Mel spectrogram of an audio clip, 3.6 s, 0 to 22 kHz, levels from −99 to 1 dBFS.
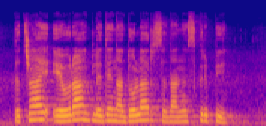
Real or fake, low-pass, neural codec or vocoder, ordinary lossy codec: real; 14.4 kHz; none; none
